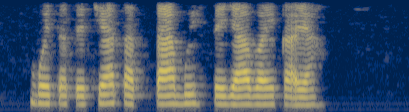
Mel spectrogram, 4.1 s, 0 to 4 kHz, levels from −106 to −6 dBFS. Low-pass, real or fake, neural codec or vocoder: 3.6 kHz; real; none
